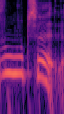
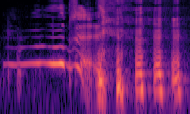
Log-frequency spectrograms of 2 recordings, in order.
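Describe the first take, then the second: First: Much higher, leaning on little; high sarcastic understatement; squeaky mock understatement. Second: Much higher and slow, laughing in a fake cry; squealing laugh-cry understatement; mock whimper through laughter. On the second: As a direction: wail a little upset while cracking up.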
